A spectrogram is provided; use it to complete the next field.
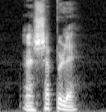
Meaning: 1. wreath (of flowers) 2. rosary, prayer beads 3. string, hatful (of objects, ideas etc.)
- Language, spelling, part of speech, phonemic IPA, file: French, chapelet, noun, /ʃa.plɛ/, Fr-chapelet.ogg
